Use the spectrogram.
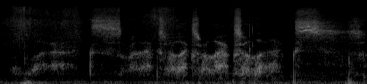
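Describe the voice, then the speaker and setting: A man whispers, soft-spoken and soothing, at a very slow pace. Light background noise sits behind him. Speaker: ASMR creator. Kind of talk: soft repetitive sleep prompts. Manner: soft ASMR whisper, repeated soothing word. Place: home room. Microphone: studio mic.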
